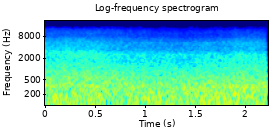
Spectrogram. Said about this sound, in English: Is that the ocean? That is the ocean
